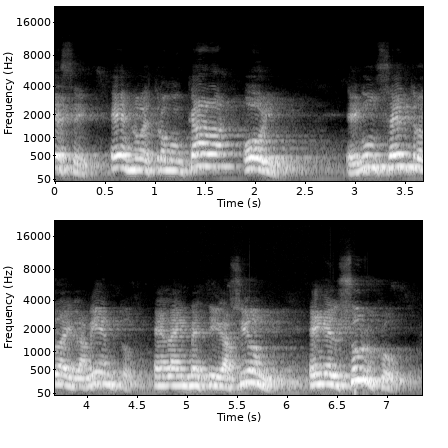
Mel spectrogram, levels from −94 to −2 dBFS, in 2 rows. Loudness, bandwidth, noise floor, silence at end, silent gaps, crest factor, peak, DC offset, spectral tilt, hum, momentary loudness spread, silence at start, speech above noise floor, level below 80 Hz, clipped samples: -12 LUFS; 6.4 kHz; -36 dBFS; 0 s; none; 12 dB; 0 dBFS; under 0.1%; -10.5 dB/octave; none; 9 LU; 0 s; 25 dB; -48 dBFS; under 0.1%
